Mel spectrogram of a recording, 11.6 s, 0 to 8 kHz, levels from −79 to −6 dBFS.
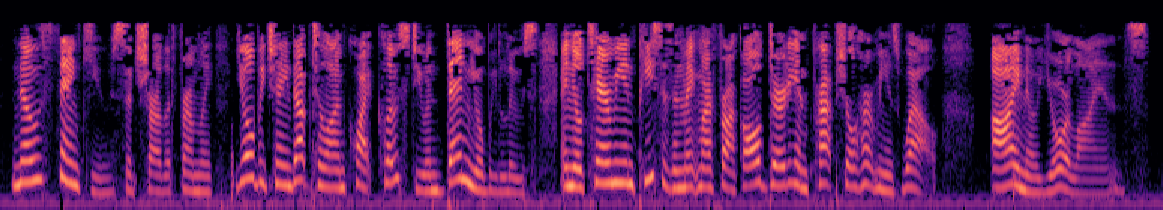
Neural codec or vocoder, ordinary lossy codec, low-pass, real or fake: none; MP3, 24 kbps; 7.2 kHz; real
